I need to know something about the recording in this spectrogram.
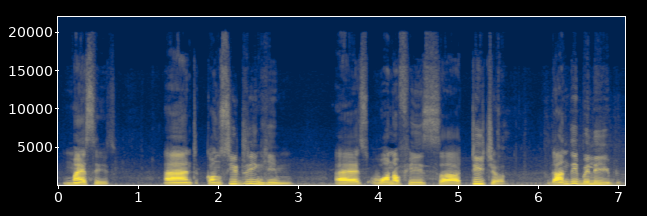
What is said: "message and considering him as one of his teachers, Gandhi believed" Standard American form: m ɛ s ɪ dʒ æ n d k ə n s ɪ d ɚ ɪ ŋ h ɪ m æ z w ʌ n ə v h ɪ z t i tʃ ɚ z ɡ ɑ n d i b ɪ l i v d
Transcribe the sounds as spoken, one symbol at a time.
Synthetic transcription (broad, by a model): m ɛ s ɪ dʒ æ n d k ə n s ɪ d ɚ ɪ ŋ h ɪ m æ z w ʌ n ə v h ɪ z t i tʃ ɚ ɡ ɑ n d i b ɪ l i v d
